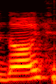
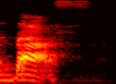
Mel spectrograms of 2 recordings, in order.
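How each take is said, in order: First: DOES read as written, "DO-es"; spelling pronunciation. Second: DOES said as one syllable, "das"; DOES with a single short vowel, "das"; correct pronunciation. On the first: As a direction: sound out the letters of DOES, like "doys". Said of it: "Se escribe does". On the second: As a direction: say DOES like "duz", not as spelt. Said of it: "se pronuncia does". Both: Shown as a demonstration.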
